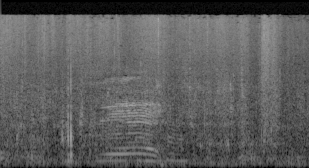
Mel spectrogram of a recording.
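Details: Charolais calves offered for sale in China, Nuevo León: a fairly quiet low moo of about one second with a steady harmonic stack, preceded by a sharp knock, with faint background noise throughout.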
